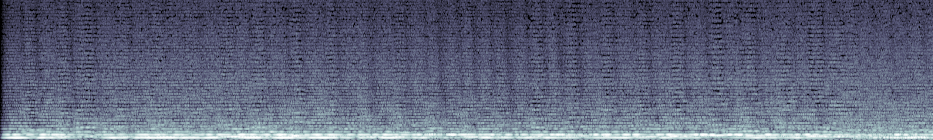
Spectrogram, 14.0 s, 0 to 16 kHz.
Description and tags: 80s synth arpeggio ...
80s synth arpeggio
digital, soundscape, synth, 80s, drone, granular, evolving, analog, waldorf, multisample, multi-sample, experimental, pad, reaktor, electronic, space-pad, ambient, space, arpeggio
